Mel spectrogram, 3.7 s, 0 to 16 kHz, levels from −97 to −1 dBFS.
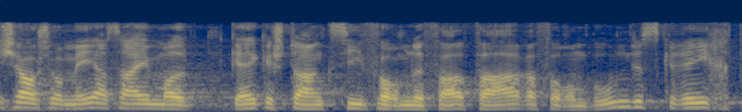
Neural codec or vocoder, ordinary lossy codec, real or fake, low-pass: none; none; real; 7.2 kHz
